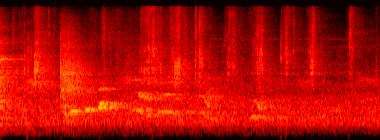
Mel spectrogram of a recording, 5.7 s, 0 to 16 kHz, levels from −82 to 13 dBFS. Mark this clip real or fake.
real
